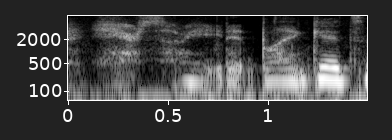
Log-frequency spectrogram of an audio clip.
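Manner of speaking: secret slow whisper. Retold or imitated. Nurse sneaks blankets to mother at night, whispering.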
